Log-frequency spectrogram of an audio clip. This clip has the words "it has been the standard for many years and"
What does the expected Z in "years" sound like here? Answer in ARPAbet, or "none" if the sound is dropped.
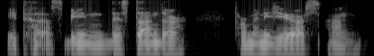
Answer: S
